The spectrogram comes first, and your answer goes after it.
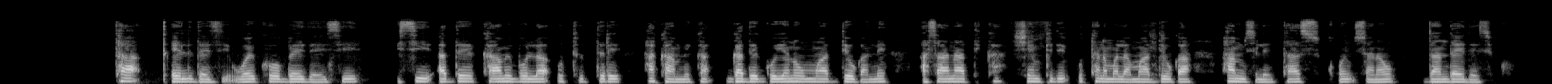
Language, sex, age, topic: Gamo, male, 25-35, government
